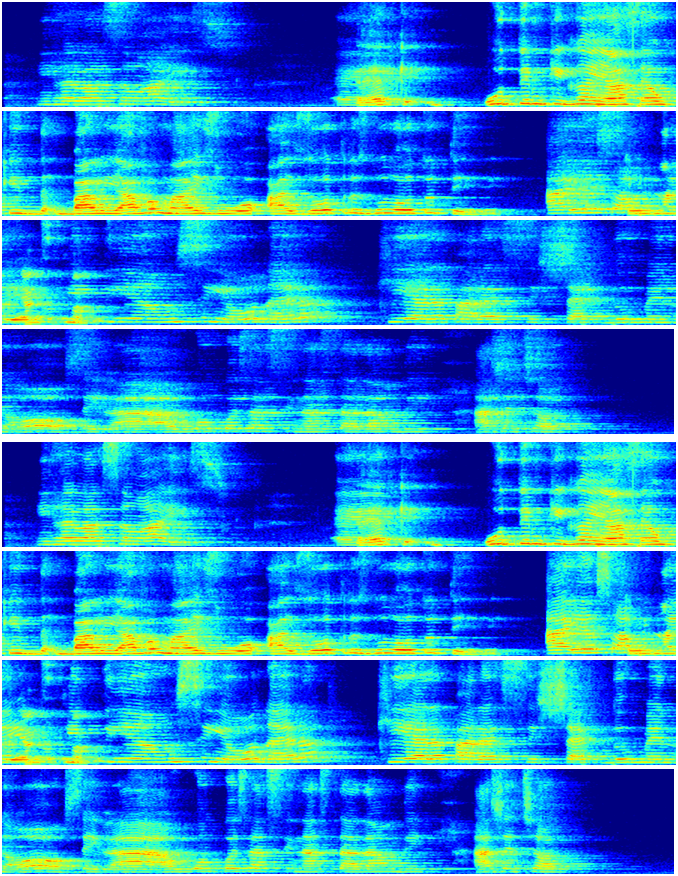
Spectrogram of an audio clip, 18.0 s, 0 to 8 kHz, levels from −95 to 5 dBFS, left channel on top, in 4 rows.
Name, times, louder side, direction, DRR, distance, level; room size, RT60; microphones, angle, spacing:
voice 1, 0.2-1.5 2.2-2.6 8.1-11.2 11.5-17.2, right 4 dB, 85° right, 5 dB, 1.6 m, -29 dB
voice 2, 2.4-2.9 3.2-7.8 8.7-9.6, left 1 dB, 5° left, 7 dB, 0.3 m, -20 dB
14.0 x 5.5 x 5.0 m, 0.78 s
head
